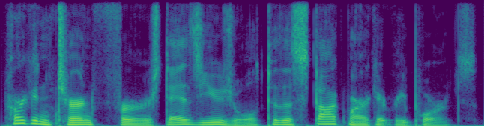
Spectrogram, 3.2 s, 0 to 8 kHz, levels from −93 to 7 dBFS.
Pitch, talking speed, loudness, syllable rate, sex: 115 Hz, 185 wpm, -18 LUFS, 4.7 syllables/s, male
